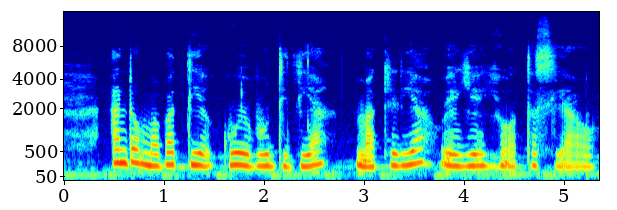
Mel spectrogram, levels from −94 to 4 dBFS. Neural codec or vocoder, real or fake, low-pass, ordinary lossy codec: none; real; 14.4 kHz; none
